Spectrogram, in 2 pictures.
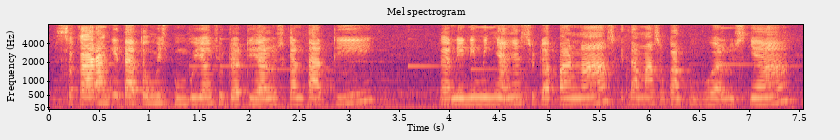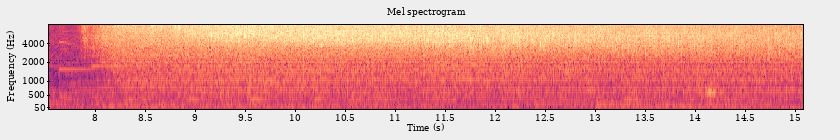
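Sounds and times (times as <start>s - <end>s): paste sizzling in hot oil: 7.8s - 15.0s.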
